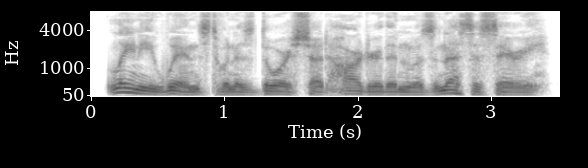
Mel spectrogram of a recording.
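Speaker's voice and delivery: ordinary delivery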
